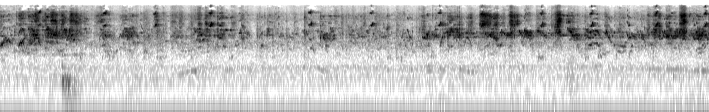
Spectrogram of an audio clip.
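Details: Long stretch of caged budgerigar chatter: dense, harsh twitters and squeaky chirps, fluctuating in loudness, with a quieter dip midway.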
